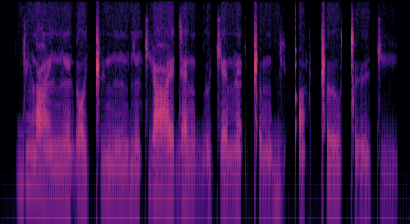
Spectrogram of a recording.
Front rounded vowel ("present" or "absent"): present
